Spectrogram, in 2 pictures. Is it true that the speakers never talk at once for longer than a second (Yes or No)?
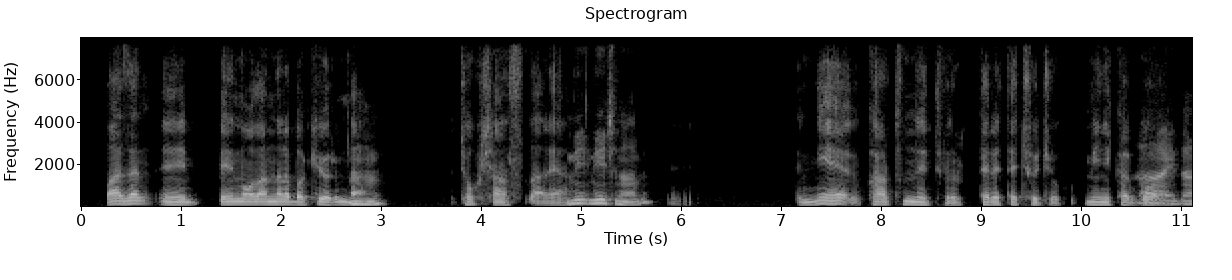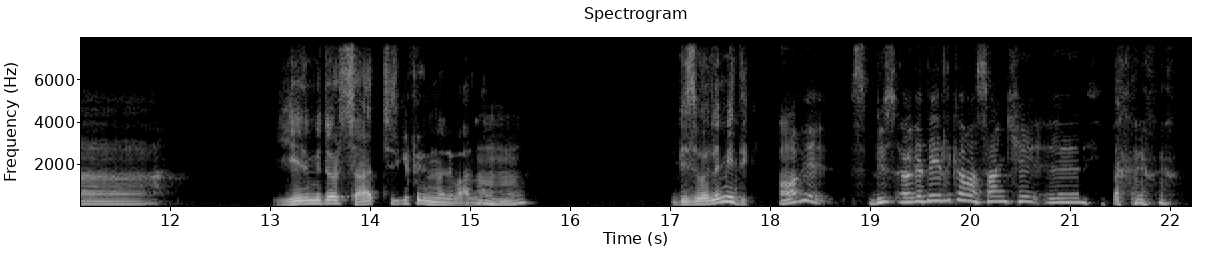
Yes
